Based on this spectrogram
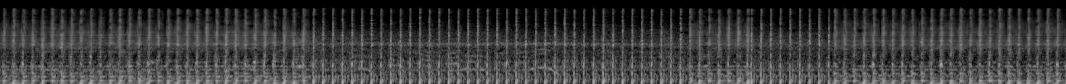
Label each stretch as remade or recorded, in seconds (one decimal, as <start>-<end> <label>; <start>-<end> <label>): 0.0-3.1 remade; 3.1-6.9 recorded; 6.9-7.5 remade; 7.5-8.3 recorded; 8.3-10.7 remade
